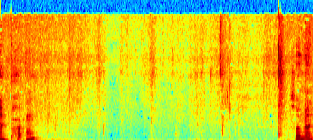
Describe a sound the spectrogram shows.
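Paper rustles softly as hands handle it.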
